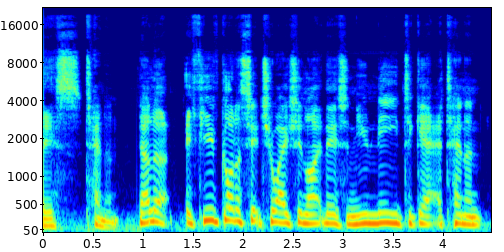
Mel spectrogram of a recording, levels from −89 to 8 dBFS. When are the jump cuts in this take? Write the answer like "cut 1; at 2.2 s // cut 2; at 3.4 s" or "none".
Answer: none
